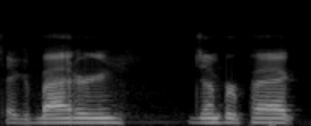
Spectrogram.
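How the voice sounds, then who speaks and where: A man's voice: medium pitch, completely flat delivery, moderate pace, darkish tone, no echo, dull audio. A man thinking aloud as he tests an engine at his garage workbench, casual and a bit frustrated. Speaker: home mechanic vlogger. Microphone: phone camera held close.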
